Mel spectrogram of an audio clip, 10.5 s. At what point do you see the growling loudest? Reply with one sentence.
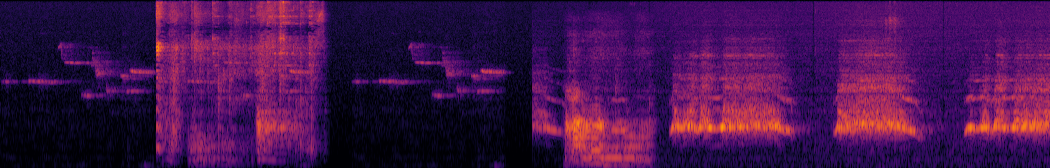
The volume of the growling peaks at 6 seconds.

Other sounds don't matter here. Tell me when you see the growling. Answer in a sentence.
The growling can be heard from 1.6 to 3.2 s and from 5.6 to 6.5 s.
